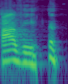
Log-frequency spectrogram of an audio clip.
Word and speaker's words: Javi: I call myself Javi.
